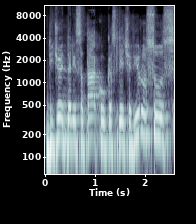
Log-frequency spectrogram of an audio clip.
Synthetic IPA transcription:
d̪ʲɪd͡ʒʲoːjd̪ɐlʲiːsɐt̪ɑːkukɐsʲlʲiɛt͡ʃʲɛʋʲiːɾʊsʊs

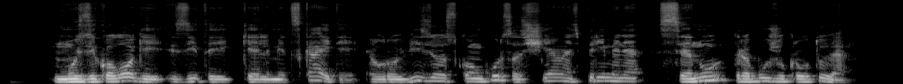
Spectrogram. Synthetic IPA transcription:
mʊzʲɪkɔlˠɔɡʲɛzʲit̪̬ɐɪkʲɛlʲmʲɪt̪skɑˑɪt̪ʲeːɛʊɾɔʋʲɪzʲɪjoːskɔŋk̬ʊɾsɐsʃʲiɛmʲɛt̪pʲɾʲɪmʲɛnʲɛ | sʲɛnuːd̪ɾɐbuʒʲuːkɾɔʊt̪ʊʋʲæː

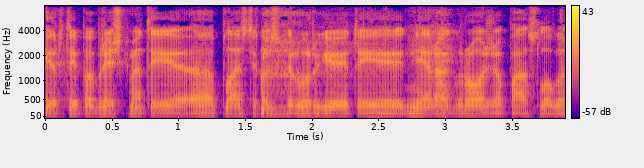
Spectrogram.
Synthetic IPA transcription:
ɪɾt̪ɐɪpɐbʲɾʲeːʃʲkʲɪmʲɛt̪ɐɪplˠɑːsʲt̪ʲɪkoːsxʲɪɾʊɾʲɡʲɪjoːjt̪ɐɪnʲeːɾɐɡɾoːʒʲoːpɑ̰ːslˠɐʊɡɐ

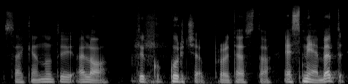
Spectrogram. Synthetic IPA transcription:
sɑːkʲɛnʊt̪ɐɪʔɐlʲoː | t̪ɐɪkkʊɾt͡ʃʲɛ̰pɾoːt̪ʲæːst̪o̰ːɛsʲmʲeːbʲɛt̪

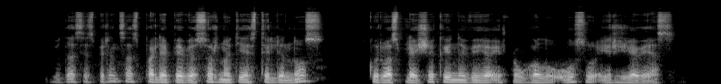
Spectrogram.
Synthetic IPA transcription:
juːd̪ɐsʲɪsʲpʲɾʲɪnsɐspɐlʲɛpʲeːʋʲɪsʊɾnʊt̪ʲiɛsʲt̪ʲɪlʲɪnʊs | kʊɾʲuɔspʲlʲɛʃʲɪkɐɪnʊʋʲejoːɪʃɒʊɡɐlˠṵːuːsṵːʔɪɾʒʲɛʋʲeːs

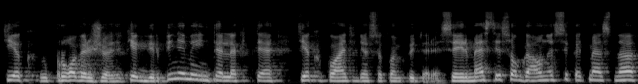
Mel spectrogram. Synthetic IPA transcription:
t̪ʲiɛkproːʋʲɛɾʲʒʲoːst̪ʲiɛk̚d̪ʲɪɾʲb̚ʲd̪ʲɪnʲeːmʲɛɪnʲt̪ʲɛlʲɛkt̪ʲɛt̪ʲiɛkklˠɐnʲt̪ʲɪnʲoːsʲɛkoːmʲpʲʊt̪ʲɛ̰ɾʲo̰ːsʲɛɪɾmʲɛst̪ʲiɛsʲoːkɡɐʊnɐsʲɪkɐt̪mʲɛsnɐ

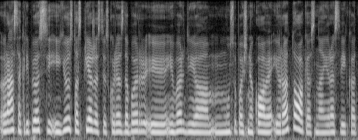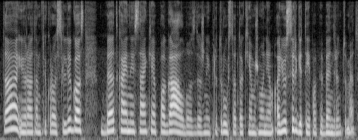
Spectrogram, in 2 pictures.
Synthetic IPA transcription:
rɑːsɐkɾʲɛɪpʲuɔsʲɪʔijʊst̪oːspʲɾʲiɛʒɐsʲt̪ʲɪskʊɾʲɛsd̪ɐbɐrɪiʋɐɾʲd̪ʲɪjoːmuːsupɐʃʲnʲɛkoːʋʲɛːʔiːɾɐt̪oːkʲoːsnɐiːɾɐsʲʋʲɛɪkɐt̪ɐiːɾɐt̪ɐmt̪ʲɪkɾoːslʲɪɡoːs | bʲɛt̪kɑːjɪnɐɪsɑːkʲeːpɐɡɐlˠboːsd̪ɐʒnɐɪpʲɾʲɪt̪ɾuːkst̪ɐt̪oːkʲiɛmʒmoːnʲeːmɐɾjuːsɪɾʲɡʲɪt̪ɐɪpɐpʲɪbʲɛnʲd̪ʲɾʲɪnt̪ʊmʲeːt̪

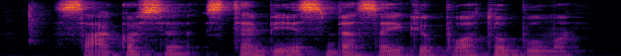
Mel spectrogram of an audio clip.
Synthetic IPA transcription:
sɑ̰ːkoːsʲɪsʲt̪ʲɛbʲeːsbʲɛsɐɪkʲʊpuɔt̪oːbuːmɐ

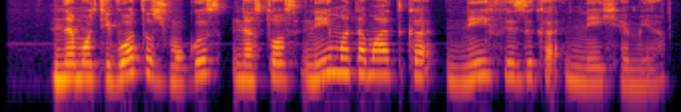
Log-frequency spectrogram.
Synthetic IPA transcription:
nʲɛmɔt̪ʲiːˑʋuɔt̪ɐsʒmoːɡʊsnʲɛst̪oːsnʲɛɪmɐt̪ʲɛmɑːt̪ʲɪ̥kɐnʲɛɪfʲɪzʲɪkɐ̰nʲɛɪxʲɛmʲɪjɛ

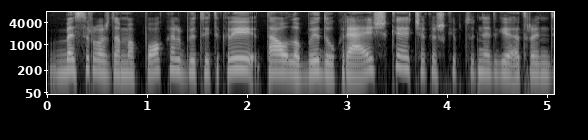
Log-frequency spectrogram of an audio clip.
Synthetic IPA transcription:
bʲɛsʲɪɾuɔʒd̪ɐmɐpoːkɐlʲbʲʊt̪ɐɪt̪ʲɪkɾɐɪt̪ɐʊlˠɐbɐɪd̪ɐʊkɾʲɛɪʃʲkʲɛt͡ʃʲɛkɐʃkɐɪp̚t̪ʊnʲæːd̪ʲɡʲɪɐt̪ɾɐnʲd̪ʲ

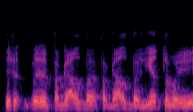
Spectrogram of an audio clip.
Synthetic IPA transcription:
ɪɾpɐɡɐlˠbɐpɐɡɐlˠbɐlʲiɛt̪ʊʋɐɪ

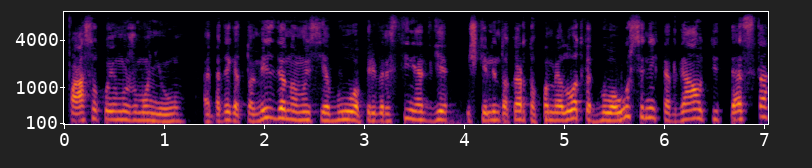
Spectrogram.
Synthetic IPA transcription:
pɑːsɐkoːjɪmʊʒmoːnʲuː | ɑːpʲɛt̪ɐɪkɐt̪t̪ːoːmʲɪsʲd̪ʲiɛnoːmʲɪsjiɛbuʋoːpʲɾʲɪʋʲɛɾʲsʲt̪ʲɪnʲæd̪ʲɡʲɪɪʃkʲɛlʲɪnt̪oːkɐɾt̪oːpɐmʲɛːlˠuɔt̪kɐt̪̚bʊʋoːuʃʲsʲɛnʲɛːkɐt̪ɡɐʊt̪ʲɪt̪ʲɛst̪ɐ

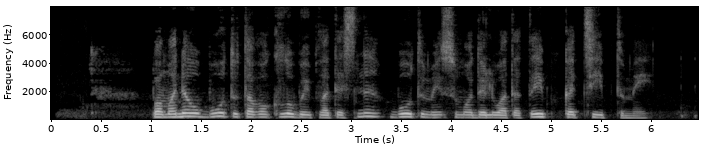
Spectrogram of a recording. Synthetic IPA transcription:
pɐmɐnʲɛʊbuːt̪ʊt̪ɐʋoːklˠʊbɐɪplˠɐt̪ʲɛsʲnʲɪbuːt̪ʊmʲɛɪsʊmɔd̪ʲɛlʲuɔt̪ɐt̪ɐɪpkɐt̪̚sʲiːp̚t̪ʊmʲɛɪ

